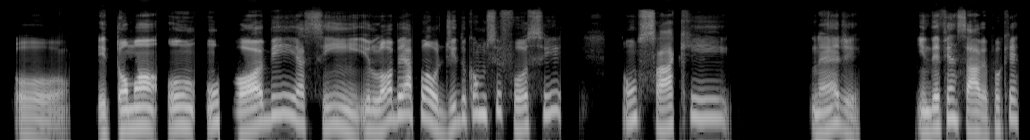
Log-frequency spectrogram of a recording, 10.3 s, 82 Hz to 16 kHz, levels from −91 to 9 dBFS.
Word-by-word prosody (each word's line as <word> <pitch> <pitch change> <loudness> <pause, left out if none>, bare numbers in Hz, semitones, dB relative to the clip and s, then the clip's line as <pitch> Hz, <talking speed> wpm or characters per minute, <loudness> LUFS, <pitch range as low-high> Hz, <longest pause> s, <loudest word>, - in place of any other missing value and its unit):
O 95 -4 -4 0.3
e 110 - +1
toma 140 +6 +5
um 145 0 +2 0.2
um 160 - +1 0.2
lobby, 175 - +4
assim 145 -5 -4
e 130 - -2
o 130 - -3
lobby 180 +12 +3
é - - +2
aplaudido 190 - 0
como 220 0 -1
se 245 - -7
fosse 215 - -4 0.6
um 175 +3 -3
saque, 190 +7 -2 0.8
né, 125 +7 -1
de 115 -9 -7 0.6
indefensável, 120 - +1
por 135 -1 -7
quê 190 -1 -4
145 Hz, 130 wpm, -23 LUFS, 125-190 Hz, 0.8 s, toma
